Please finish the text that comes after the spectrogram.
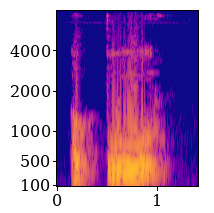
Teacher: But in any case, an-nahar, the ra is heavy. At-tur, the ra is heavy. It's preceded by a waw.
